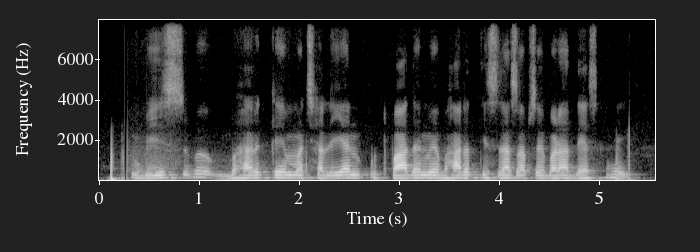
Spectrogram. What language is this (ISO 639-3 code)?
mag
